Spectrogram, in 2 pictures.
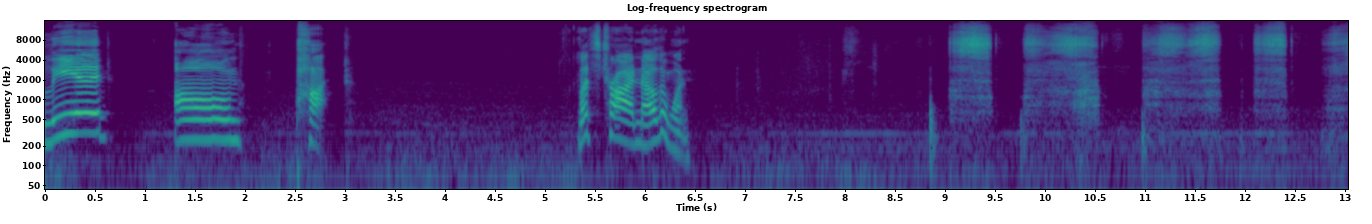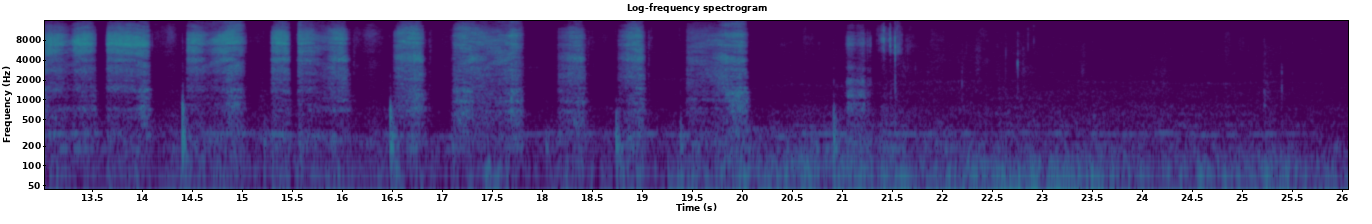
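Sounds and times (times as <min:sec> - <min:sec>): writing strokes on a board: 0:08.9 - 0:20.1, 0:20.9 - 0:21.4.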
